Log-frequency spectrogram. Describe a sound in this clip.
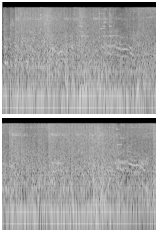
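A minigun fires in a rapid, rattling burst.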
